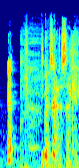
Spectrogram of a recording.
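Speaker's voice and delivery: whispered voice. Retelling how people pulled them aside after a tour: imitating a whisper. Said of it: "whispering, like".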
